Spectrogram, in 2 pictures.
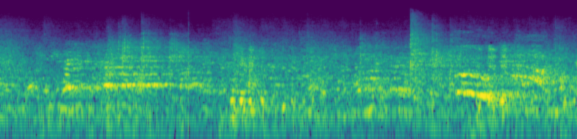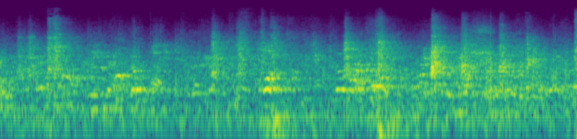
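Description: A crowd of spectators chatters and shouts in a large echoing rink.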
